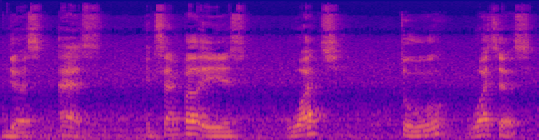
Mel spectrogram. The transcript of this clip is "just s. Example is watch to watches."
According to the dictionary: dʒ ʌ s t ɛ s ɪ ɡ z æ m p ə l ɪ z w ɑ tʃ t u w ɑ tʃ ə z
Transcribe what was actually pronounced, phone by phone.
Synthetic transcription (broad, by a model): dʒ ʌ s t ɛ s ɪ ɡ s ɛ m p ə l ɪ s w ɑ tʃ t u w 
